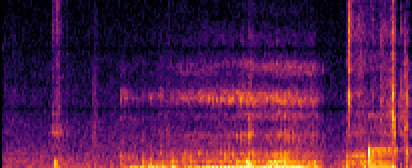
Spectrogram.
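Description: A long, deep, rattling snore on the in-breath, with a quieter pause on either side.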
